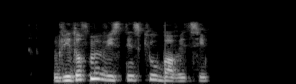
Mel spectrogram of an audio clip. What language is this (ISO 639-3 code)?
mkd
